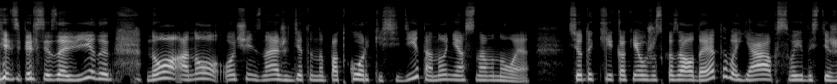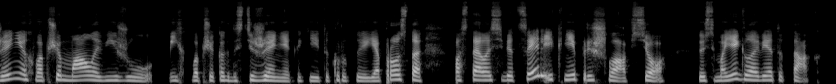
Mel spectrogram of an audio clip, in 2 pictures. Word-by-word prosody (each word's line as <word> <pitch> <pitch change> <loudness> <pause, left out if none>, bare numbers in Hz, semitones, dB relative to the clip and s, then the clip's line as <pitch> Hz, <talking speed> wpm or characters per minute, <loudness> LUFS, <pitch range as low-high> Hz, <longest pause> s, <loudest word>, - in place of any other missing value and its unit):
мне 290 -6 +7
теперь 255 +1 +3
все 230 -2 +1
завидуют. 230 +4 +3 0.3
Но 265 +8 +6
оно 240 +3 +2
очень, 225 +1 -3
знаешь, 215 +2 +2
где-то 210 +2 -3
на 195 -1 -5
подкорке 215 0 0
сидит, 210 - -4
оно 210 +3 -1
не 215 -2 -2
основное. 195 -6 -2 0.4
Всё-таки, 225 0 -1
как 215 +1 -2
я 215 0 +3
уже 210 -1 -2
сказала 210 0 +3
до 195 - +2
этого, 315 - +2
я 220 +1 +4
в - - -16
своих 205 -1 -2
достижениях 205 +4 -2
вообще 185 +5 0
мало 195 0 +2
вижу 180 -4 -5 0.2
их 180 0 -6
вообще 185 0 -3
как 185 -1 -4
достижения 175 -2 0
какие-то 165 +1 -8
крутые. 170 -4 -5
Я 160 - +2
просто 215 0 +1 0.3
поставила 200 0 +2
себе 200 0 -3
цель 290 - +3
и - - +1
к 200 - -16
ней 220 +1 +2
пришла, 205 -2 0
всё. - - -1 0.3
То - - -4
есть 180 -1 -5
в - - -9
моей 190 +8 +4
голове 200 -4 +1
это 195 - -5
так. - - -4
205 Hz, 185 wpm, -24 LUFS, 190-225 Hz, 0.4 s, мне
